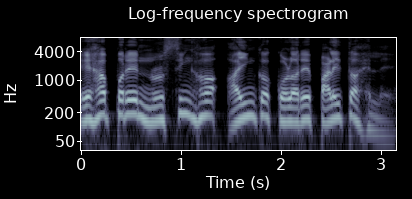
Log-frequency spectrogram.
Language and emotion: Odia, neutral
